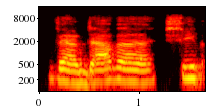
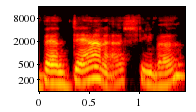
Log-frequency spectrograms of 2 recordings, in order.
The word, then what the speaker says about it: Vandana Shiva: First of all, I'm going to go to Dr. um Vanava Shiva, excuse me, her name is Vandana Shiva. I always get that first name wrong, but it's Dr. Vanana Shiva.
